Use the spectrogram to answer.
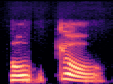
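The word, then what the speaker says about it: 東京: 도쿄, 도쿄, 도쿄, 사음절.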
